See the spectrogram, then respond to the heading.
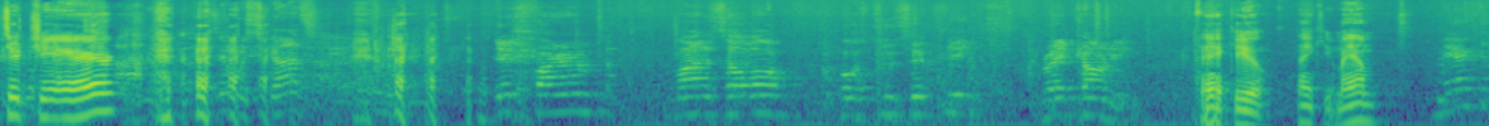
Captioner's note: laughing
